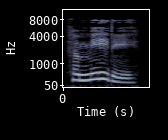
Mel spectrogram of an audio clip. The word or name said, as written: hamidi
